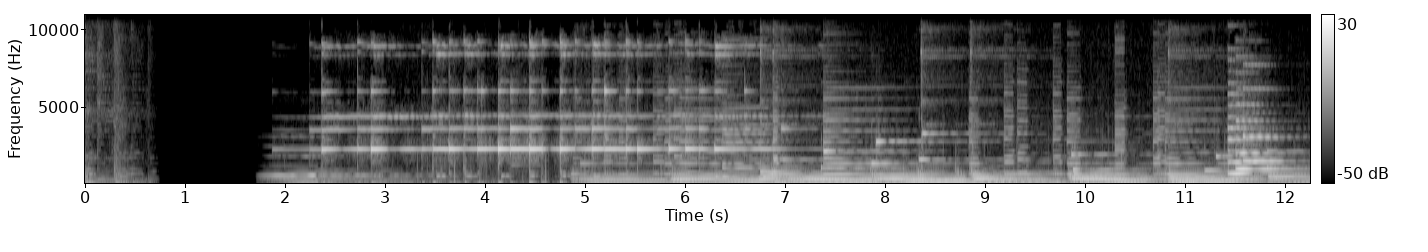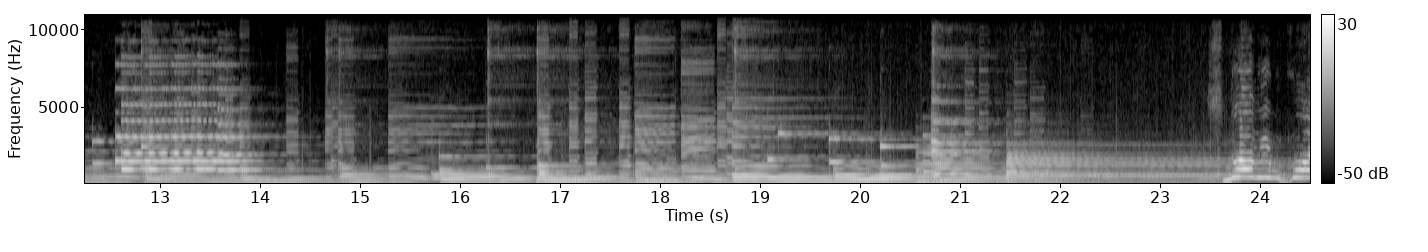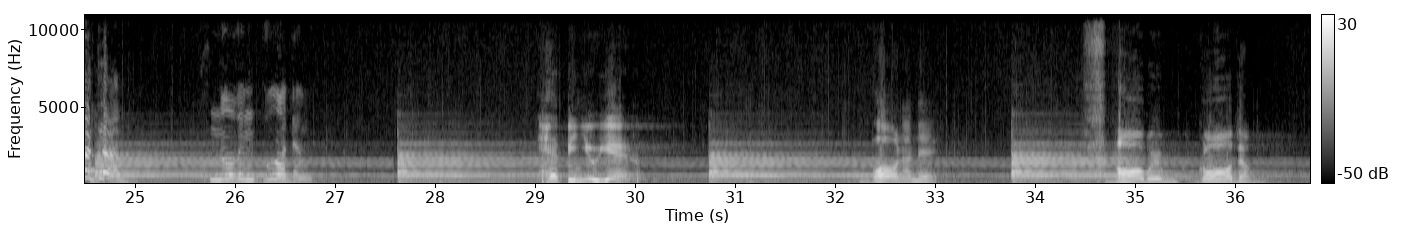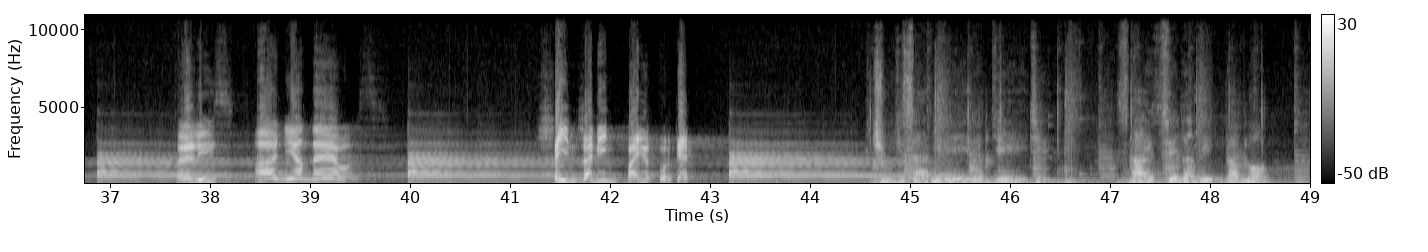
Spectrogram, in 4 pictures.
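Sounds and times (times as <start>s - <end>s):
bell-like chime ringing: 1.8s - 9.1s
bell-led soundtrack music: 1.8s - 23.6s.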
